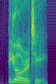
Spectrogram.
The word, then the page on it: purity: Indian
